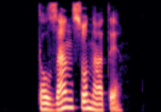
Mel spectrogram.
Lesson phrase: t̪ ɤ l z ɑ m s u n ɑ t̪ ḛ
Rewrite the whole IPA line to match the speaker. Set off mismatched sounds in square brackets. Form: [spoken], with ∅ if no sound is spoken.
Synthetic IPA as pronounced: t̪ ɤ l z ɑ [n] s [o] n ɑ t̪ ḛ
